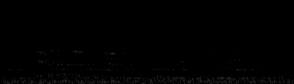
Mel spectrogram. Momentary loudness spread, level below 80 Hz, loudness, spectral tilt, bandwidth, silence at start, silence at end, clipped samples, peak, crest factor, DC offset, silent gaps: 3 LU; -74 dBFS; -65 LUFS; -6.5 dB/octave; 15 kHz; 0 s; 0 s; under 0.1%; -52 dBFS; 14 dB; under 0.1%; none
